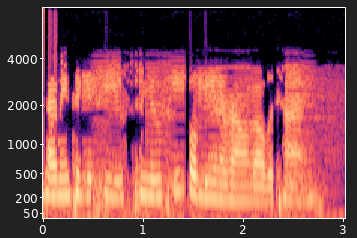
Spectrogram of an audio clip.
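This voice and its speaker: Music plays in the background as a woman speaks at a fairly quick pace. Her pitch is fairly high, with ordinary variation. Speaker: bear center guide. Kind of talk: live presentation to visitors.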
